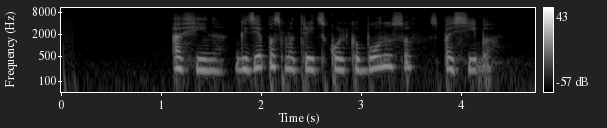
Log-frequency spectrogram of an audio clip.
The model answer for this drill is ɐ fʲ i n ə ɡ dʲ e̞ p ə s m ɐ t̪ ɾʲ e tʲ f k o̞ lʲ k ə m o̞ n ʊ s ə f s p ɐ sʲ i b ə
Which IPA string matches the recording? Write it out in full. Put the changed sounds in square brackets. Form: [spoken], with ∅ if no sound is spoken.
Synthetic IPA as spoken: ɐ fʲ i n ə ɡ dʲ e̞ p ə s m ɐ t̪ ɾʲ e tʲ [s] k o̞ lʲ k ə [b] o̞ n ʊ s ə f s p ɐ sʲ i b ə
